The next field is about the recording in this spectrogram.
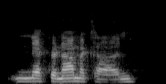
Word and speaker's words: Necronomicon: In Jason Goes to Hell, you see the Necronomicon. – Mm-hmm. – Did I say that right? – Yes.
